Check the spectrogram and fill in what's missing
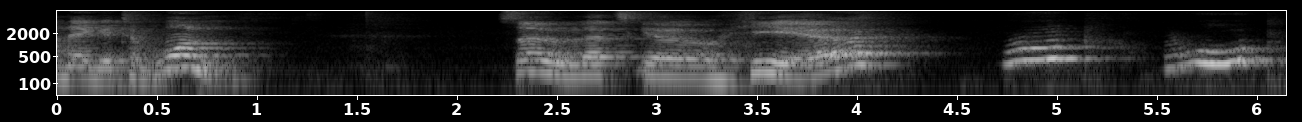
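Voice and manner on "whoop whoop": high whooping call, playful; a silly celebratory whoop; mock whoop. Teacher whoops at the class, high and playful. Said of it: "I don't know how to do a whoop in a British accent".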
